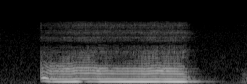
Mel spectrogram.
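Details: Filby, a five-month-old Continental Bulldog, snores while asleep indoors: one sustained, low, droning snore of about one and a half seconds with a rich buzzy tone, rising sharply and fading out.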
